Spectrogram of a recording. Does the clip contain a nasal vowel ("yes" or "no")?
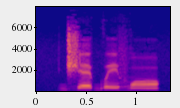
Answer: yes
